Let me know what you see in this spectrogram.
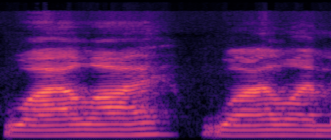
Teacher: i'm going to link that um l sound · Otherwise, I'm going to say I'm every time. So when I go from while to I, while I'm at it, I'm going to link that L sound. So this I is the diphthong I.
